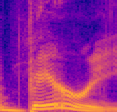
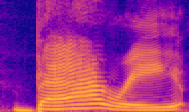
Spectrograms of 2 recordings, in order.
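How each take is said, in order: First: The first vowel sounds like the e in bet. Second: The first vowel sounds like the a in cat. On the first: "the E" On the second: "The A"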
